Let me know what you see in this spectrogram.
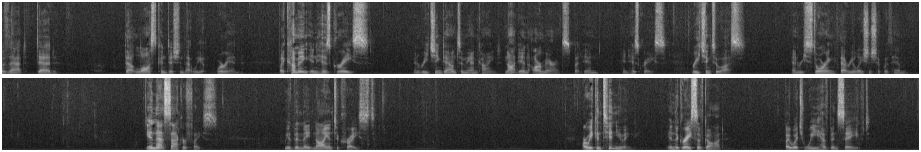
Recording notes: Council Message. Message preached at Word of Hope.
